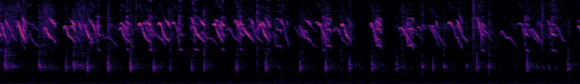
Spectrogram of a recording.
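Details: Several grey francolin chicks give a dense, continuous chorus of shrill downslurred peeps, several per second, overlapping. Soft lower clucks sound beneath the calls.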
